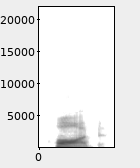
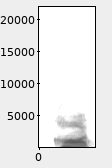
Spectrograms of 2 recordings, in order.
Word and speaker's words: caught: Caught, bacanya tadi mirip nih dengan bought. Nah, Sama ini UGH-nya nggak bunyi, UGH-nya juga nggak bunyi. Tapi yang ini A-nya berubah bunyi jadi O. Caught. Caught.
